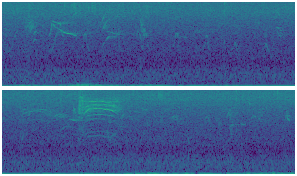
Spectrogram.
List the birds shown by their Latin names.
Chlorodrepanis virens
